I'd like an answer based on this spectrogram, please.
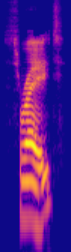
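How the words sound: The vowel starts elsewhere and glides into oh.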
